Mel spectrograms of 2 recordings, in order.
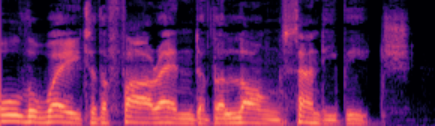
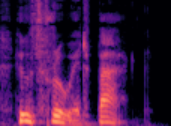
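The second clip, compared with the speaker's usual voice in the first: ordinary delivery, nothing marked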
